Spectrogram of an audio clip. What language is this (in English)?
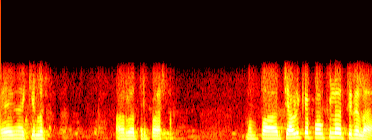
Kannada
